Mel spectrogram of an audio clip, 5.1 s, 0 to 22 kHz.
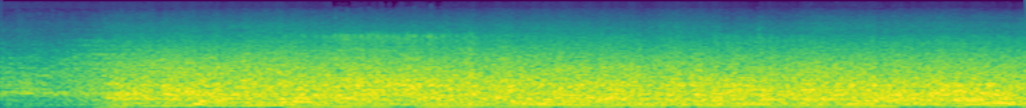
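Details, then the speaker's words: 2016 Mercury 40hp four-stroke outboard, 20in shaft, 474 hours, 150 PSI on all 4 cylinders, freshly serviced: running in forward gear, steady even hum and low drone under splashing water, spraying good telltale water, no knocks or rattles. "We'll go ahead and fire it up here. Spraying good water. Going forward."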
